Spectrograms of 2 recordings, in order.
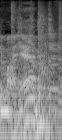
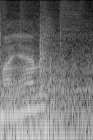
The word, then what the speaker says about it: Miami: to that area and we are not saying miami right in miami and this is the coleman theater in miami miami that's how they say it i think we're at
